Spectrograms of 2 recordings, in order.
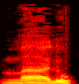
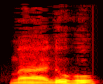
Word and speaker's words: ماله: If you slow it down, so if just say malu. ماله. Hu. هو. Maluhu. ماله. Very good. Before that, you were saying malahu.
